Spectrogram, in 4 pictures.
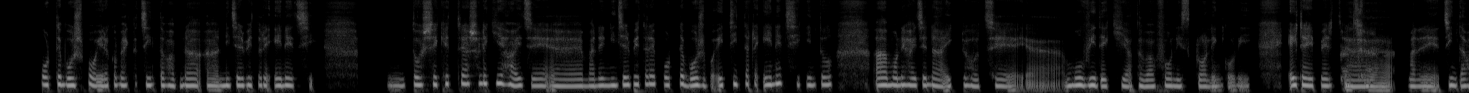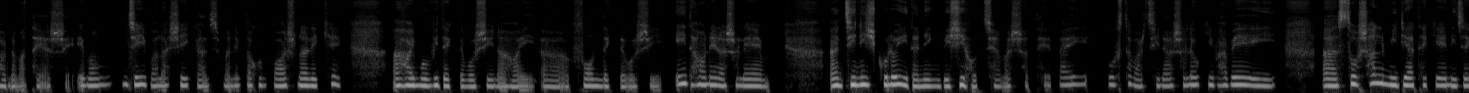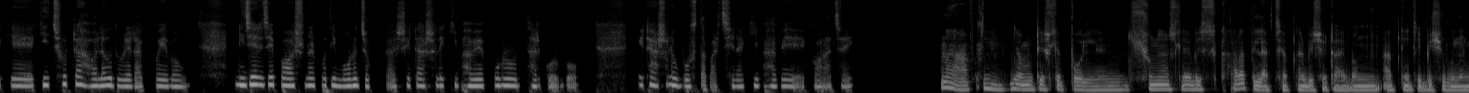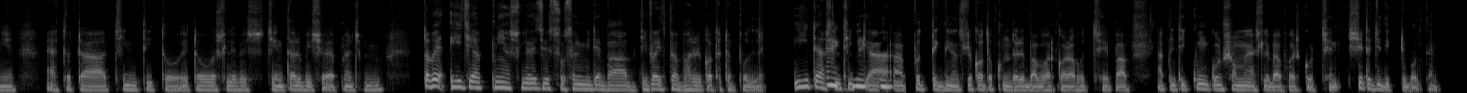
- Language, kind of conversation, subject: Bengali, advice, সোশ্যাল মিডিয়ার ব্যবহার সীমিত করে আমি কীভাবে মনোযোগ ফিরিয়ে আনতে পারি?
- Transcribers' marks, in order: tapping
